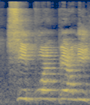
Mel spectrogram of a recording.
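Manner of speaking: loud, high mock indignation; exclaimed penalty. Rabbi mocking lost licence points, loud high indignant cry.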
